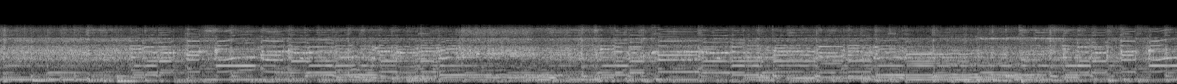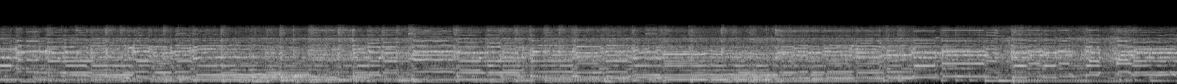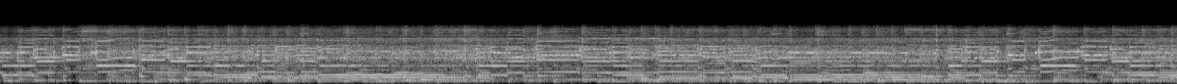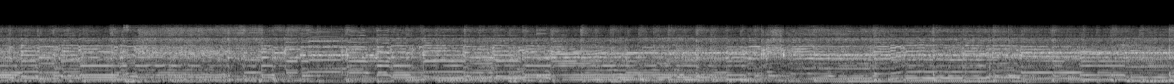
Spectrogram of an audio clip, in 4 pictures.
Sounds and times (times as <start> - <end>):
Electric guitar: 0.0 - 47.0.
